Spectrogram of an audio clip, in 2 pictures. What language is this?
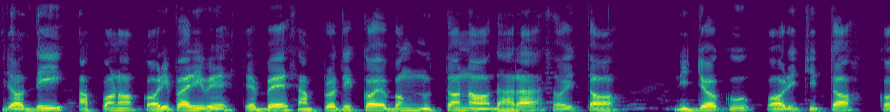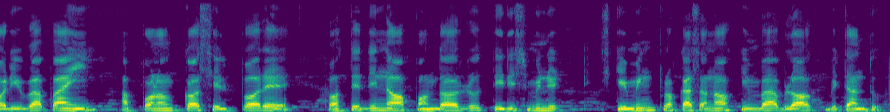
Odia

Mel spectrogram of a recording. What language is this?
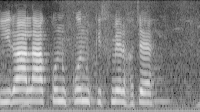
Magahi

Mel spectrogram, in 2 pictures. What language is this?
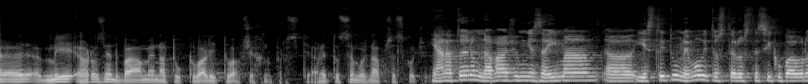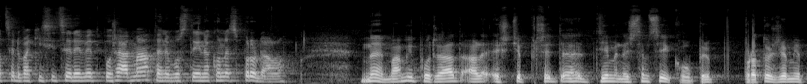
Czech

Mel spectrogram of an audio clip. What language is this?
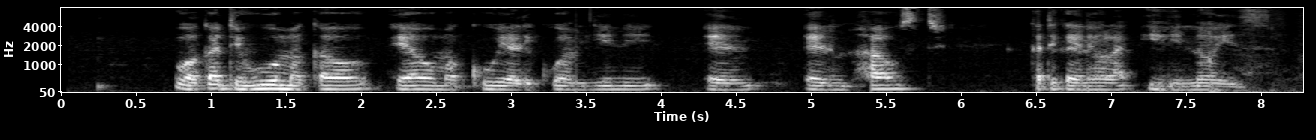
Swahili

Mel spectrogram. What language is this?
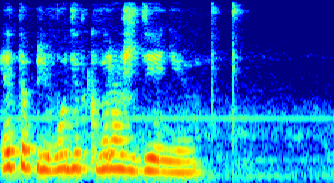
Russian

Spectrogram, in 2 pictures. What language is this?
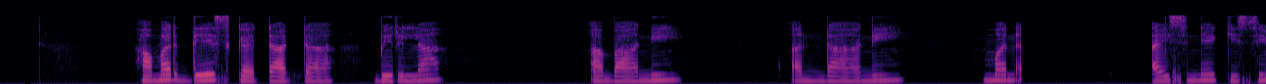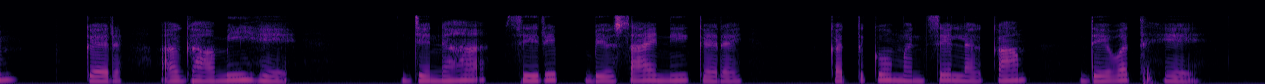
Chhattisgarhi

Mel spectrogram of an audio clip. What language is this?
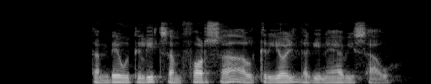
Catalan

